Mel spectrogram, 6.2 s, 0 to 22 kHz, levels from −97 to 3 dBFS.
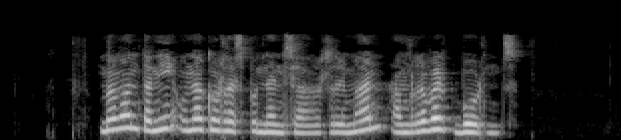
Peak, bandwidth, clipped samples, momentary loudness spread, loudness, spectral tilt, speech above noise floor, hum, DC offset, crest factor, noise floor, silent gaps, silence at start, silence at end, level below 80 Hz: -6 dBFS; 8.2 kHz; under 0.1%; 9 LU; -22 LUFS; -5.5 dB/octave; 65 dB; none; under 0.1%; 18 dB; -87 dBFS; none; 1 s; 1.1 s; -68 dBFS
